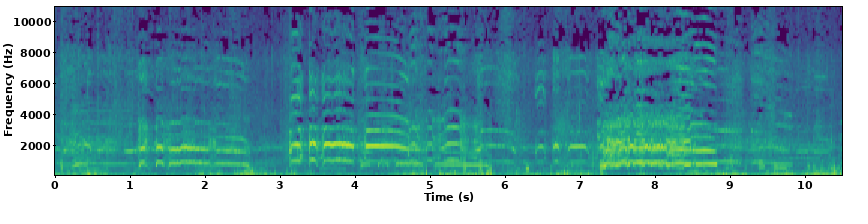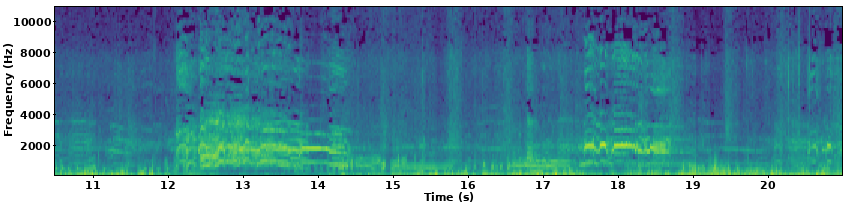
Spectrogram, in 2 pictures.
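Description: Gamecock broad stags crowing at a game farm, several loud overlapping cock-a-doodle-doo calls coming in bursts, some close and some farther off, over constant barnyard noise and clucking.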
